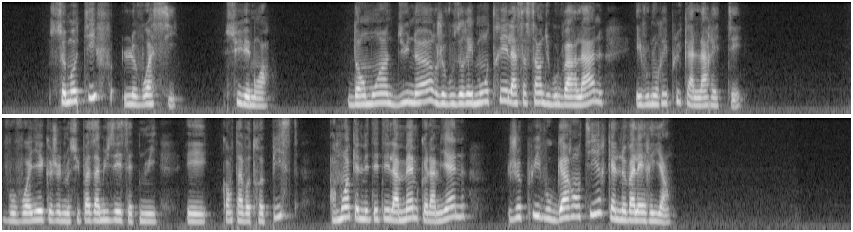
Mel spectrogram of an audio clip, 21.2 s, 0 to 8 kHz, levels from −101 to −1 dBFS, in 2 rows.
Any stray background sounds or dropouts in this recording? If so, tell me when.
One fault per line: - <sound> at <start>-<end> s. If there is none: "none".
none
